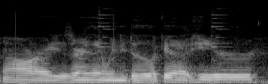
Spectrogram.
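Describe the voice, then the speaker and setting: A man's voice: fairly low pitch, little pitch movement, fairly quick, warm tone. A man co-hosting a game playthrough, chatting casually and sounding wryly exasperated at the game. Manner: wry, exasperated about the game. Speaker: co-host, gamer. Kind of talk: casual let's-play commentary. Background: game music.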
